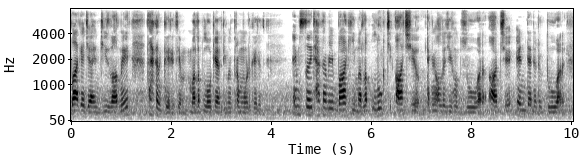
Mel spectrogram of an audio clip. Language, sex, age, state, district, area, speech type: Kashmiri, male, 45-60, Jammu and Kashmir, Budgam, rural, spontaneous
